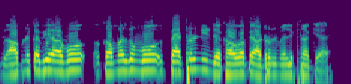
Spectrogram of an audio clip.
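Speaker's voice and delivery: usual speaking voice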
